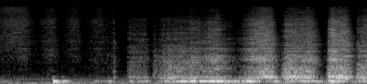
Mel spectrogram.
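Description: A palm and fingertips rub and sweep across the flat surface of a dark wood-grain laminate portable table top. Soft, low friction strokes swell and fade over a steady low drone, with a few firmer pushes standing out.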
